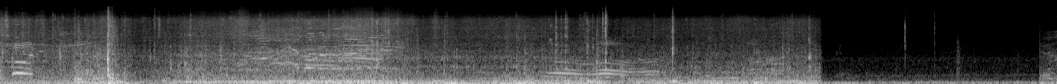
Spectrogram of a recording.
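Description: Vehicle engines rumbling steadily as a convoy with a police motorcycle escort moves off, with voices calling over them and a sharp knock about a second in. A little after eight seconds the sound cuts to a quieter, muffled hum inside a bus.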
